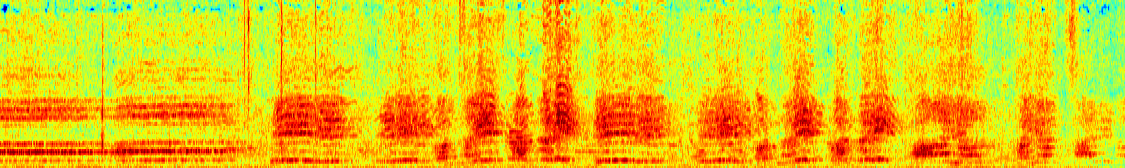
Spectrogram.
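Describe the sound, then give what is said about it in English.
The North Korean cheer squad at the games: a large group of voices chants and sings in unison, loud and steady, with rhythmic bursts and sustained melodic notes over a constant crowd hum. “Why don't we start with the North Korean cheer squad first, and let's listen to a little clip of them in action.”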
